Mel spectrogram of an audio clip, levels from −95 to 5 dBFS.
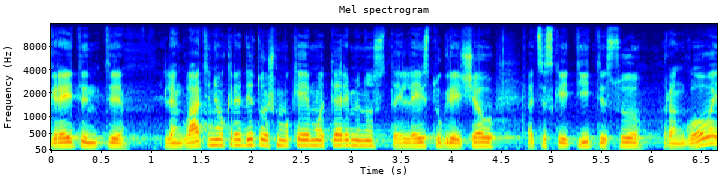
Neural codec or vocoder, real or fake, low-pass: none; real; 14.4 kHz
